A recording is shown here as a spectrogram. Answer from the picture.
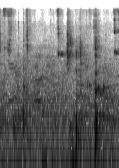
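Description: Tennis ball bouncing on a hard court, then a crisp racket strike near the end as a topspin forehand is hit, the loudest knock here. Faint voices murmur underneath.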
